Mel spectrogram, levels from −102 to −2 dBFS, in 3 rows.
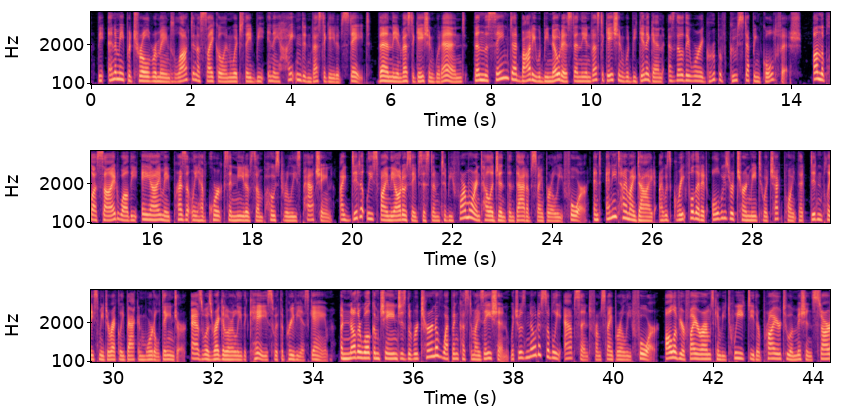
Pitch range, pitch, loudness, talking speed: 165-210 Hz, 185 Hz, -19 LUFS, 200 wpm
